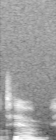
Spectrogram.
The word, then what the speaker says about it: Tymn: They're older books, but I recommend anything that Michael Tymn, and his name is spelled T-Y-M-N, with there's an N. It's like him. It rhymes with him, Michael Tymn.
